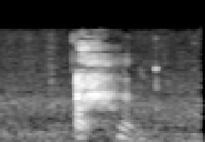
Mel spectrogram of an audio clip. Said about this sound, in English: I need to cough again, this ain't good.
